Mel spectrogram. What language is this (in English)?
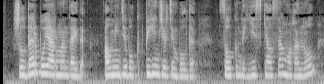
Kazakh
